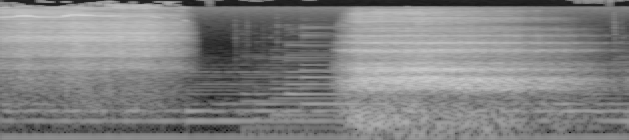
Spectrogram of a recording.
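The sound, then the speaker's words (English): A deep breath drawn in and then blown out through the mouth: a soft, brief inhale followed by a louder, longer, rushing exhale, over a faint, steady sustained tone. “Deep breath in and out.”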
